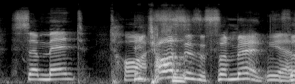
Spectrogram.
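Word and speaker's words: Cementoss: Cement toss.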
